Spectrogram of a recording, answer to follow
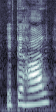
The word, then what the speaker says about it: ارتحال: واضح کر دیتی ہوں۔ ارتحال میں الف کے نیچے زیر، رے کے اوپر جزم، اور تے کے نیچے زیر، الف کے اوپر زبر اور لام کے اوپر جزم۔ ارتحال، شعار، شین کے نیچے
